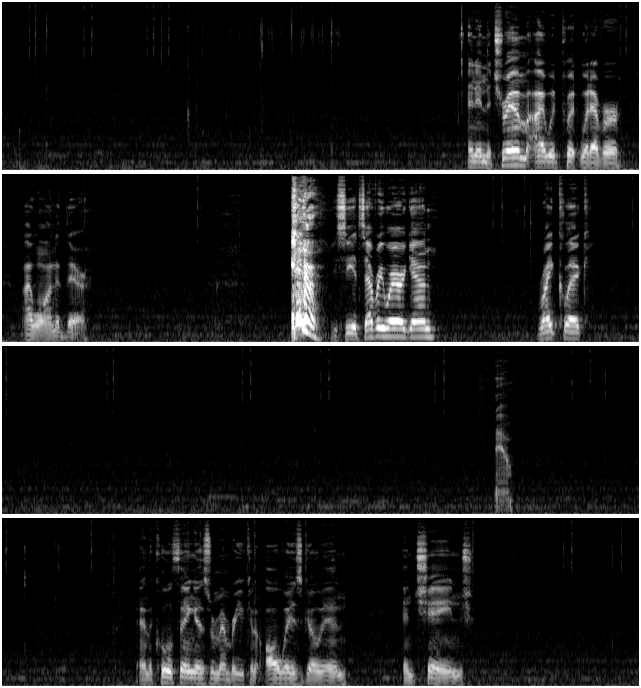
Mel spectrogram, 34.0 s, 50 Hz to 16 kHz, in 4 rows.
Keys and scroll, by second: 3.0-4.4 typing.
